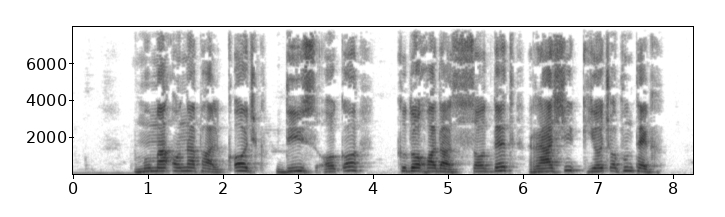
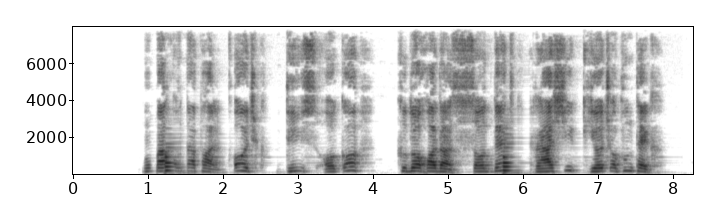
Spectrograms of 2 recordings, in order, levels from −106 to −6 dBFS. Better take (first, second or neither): first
